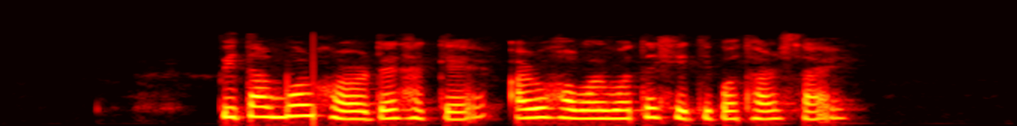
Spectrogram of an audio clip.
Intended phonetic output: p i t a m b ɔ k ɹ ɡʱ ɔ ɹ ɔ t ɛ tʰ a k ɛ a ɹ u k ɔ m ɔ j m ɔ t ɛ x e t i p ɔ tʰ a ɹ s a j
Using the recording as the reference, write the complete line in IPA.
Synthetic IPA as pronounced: p i t a m b ɔ ɹ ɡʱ ɔ ɹ ɔ t ɛ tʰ a k ɛ a ɹ u x ɔ m ɔ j m ɔ t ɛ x e t i p ɔ tʰ a ɹ s a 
